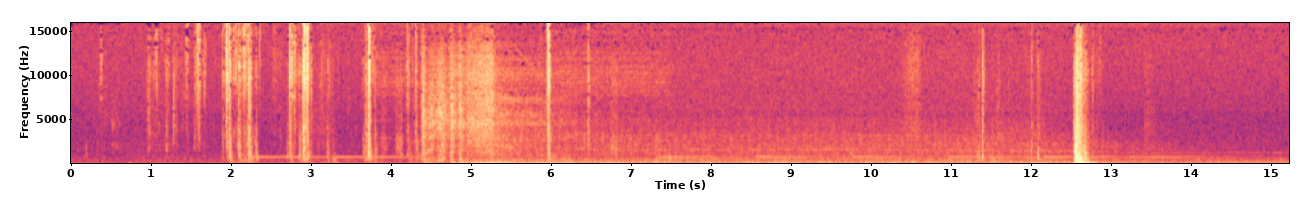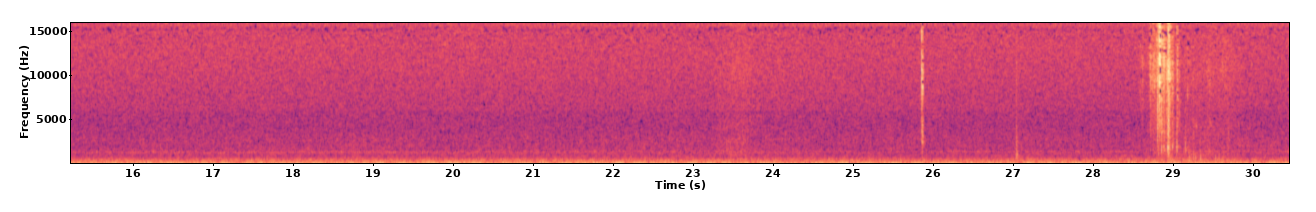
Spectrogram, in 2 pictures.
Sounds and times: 4.4s impala engine start idle 6.7s

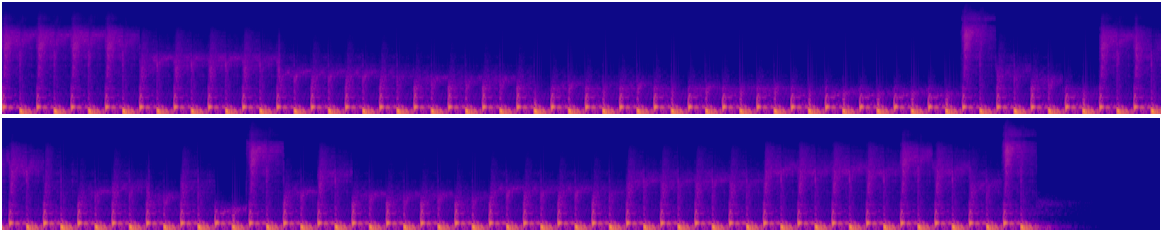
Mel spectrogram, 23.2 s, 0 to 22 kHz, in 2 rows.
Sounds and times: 0.0s Snare Drum 5.3s
0.0s Bass Drum 22.0s
9.6s Snare Drum 10.4s
11.0s Snare Drum 22.0s

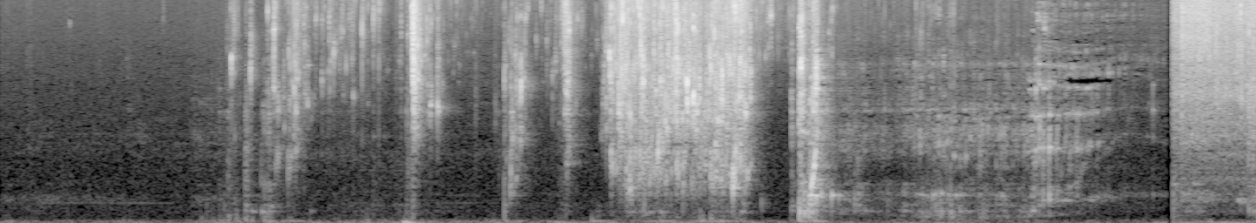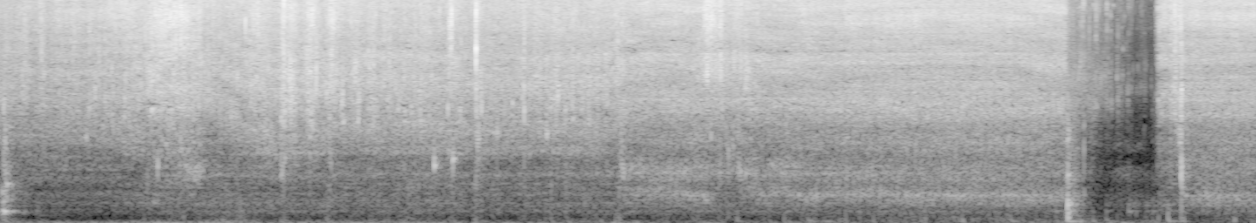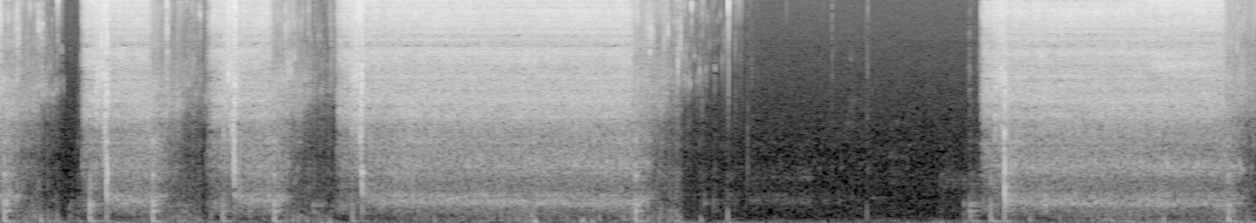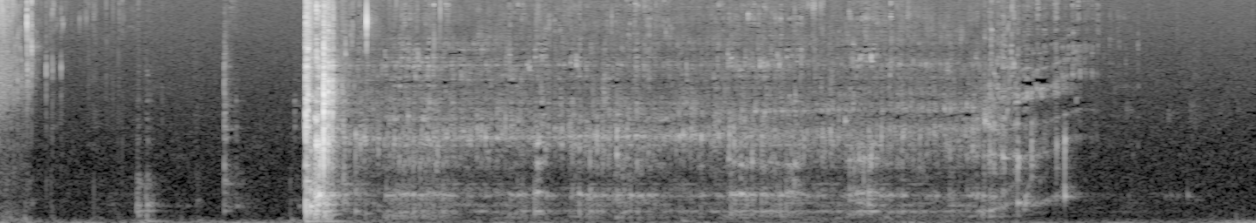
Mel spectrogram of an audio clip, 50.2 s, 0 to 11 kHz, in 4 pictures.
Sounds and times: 2.3s sink water washing splishing splashing 10.6s
2.3s dripping 11.6s
2.3s drain 32.5s
11.7s sink water washing splishing splashing 32.4s
23.1s dripping 28.9s
30.9s dripping 32.6s
34.9s sink water washing splishing splashing 38.2s
37.3s dripping 38.3s
40.8s drain 48.8s

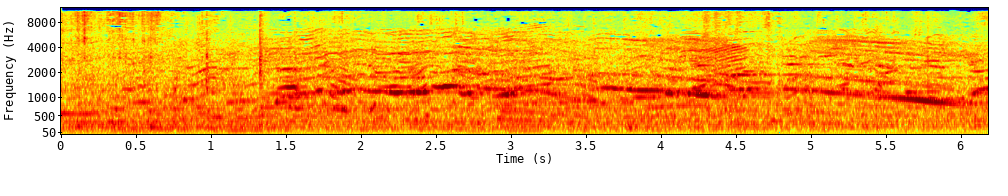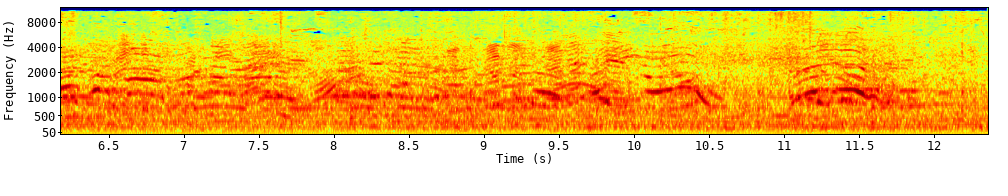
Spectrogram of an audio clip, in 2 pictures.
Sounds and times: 0.0s Parents 12.3s
0.0s children 12.3s

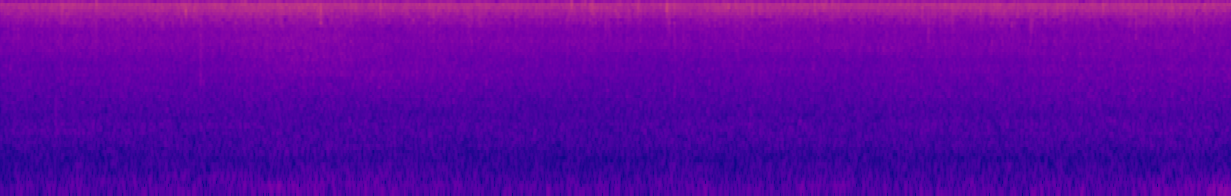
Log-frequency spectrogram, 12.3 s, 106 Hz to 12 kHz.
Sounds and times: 0.0s rain 12.3s
0.0s wind 12.3s

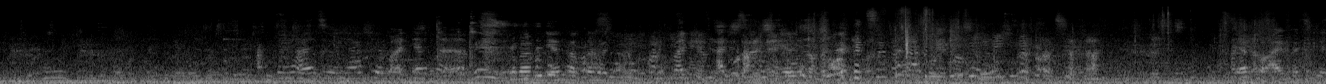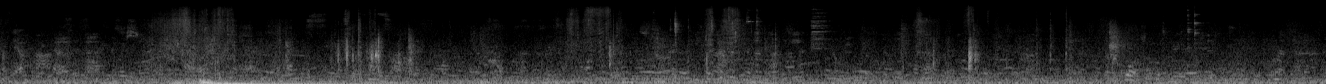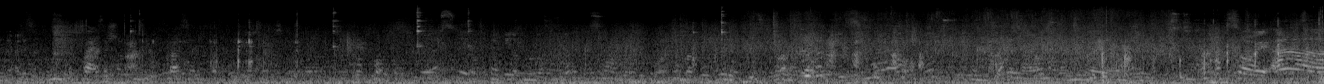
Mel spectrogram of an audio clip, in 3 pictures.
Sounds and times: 0.0s people 39.7s

